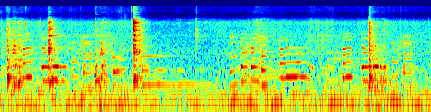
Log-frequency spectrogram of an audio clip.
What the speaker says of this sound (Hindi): दूसरे साइड में भी आधा चम्मच घी डाल दिया और इसको हल्का गुलाबी होने तक तलती रहूँगी सेकती रहूंगी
